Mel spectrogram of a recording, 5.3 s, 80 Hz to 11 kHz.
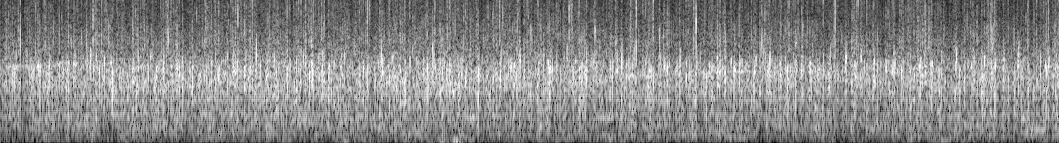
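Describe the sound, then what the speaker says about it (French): Dense, steady applause from the audience greeting Elle Fanning on the Cannes 2016 red carpet steps at The Neon Demon premiere, sustained and somewhat distant throughout with no let-up. "il demande au public d'applaudir Elle Fanning"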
